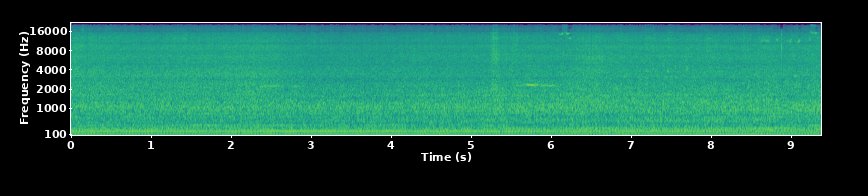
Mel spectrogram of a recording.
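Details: Craftsman YS4500 lawn tractor, 20hp Briggs & Stratton Intek OHV engine, after replacing a head gasket that failed beside the pushrod chamber and a tune-up with new oil, oil filter and fuel filter. It holds a steady, even low drone with no misses or knocking; the oil burning appears fixed.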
